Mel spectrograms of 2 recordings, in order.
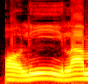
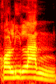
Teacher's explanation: bunyi tanwin dimasukkan ke huruf mim dileburkan ke huruf mim kita baca qolilam Jangan dibaca qolilan tapi lamah dimasukkan ke huruf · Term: idgham Bi ghunah, idgham bi gunnah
